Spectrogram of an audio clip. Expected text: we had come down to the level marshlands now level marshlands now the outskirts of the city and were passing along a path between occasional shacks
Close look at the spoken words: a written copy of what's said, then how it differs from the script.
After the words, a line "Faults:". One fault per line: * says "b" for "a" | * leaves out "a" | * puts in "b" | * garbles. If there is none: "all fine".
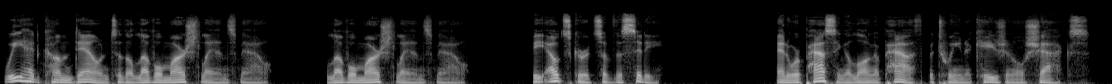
we had come down to the level marshlands now level marshlands now the outskirts of the city and were passing along a path between occasional shacks
Faults:
all fine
